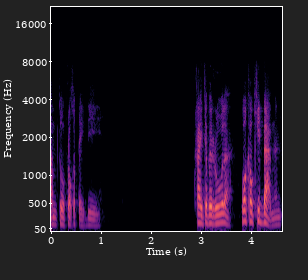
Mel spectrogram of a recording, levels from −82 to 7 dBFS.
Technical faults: Opus voice compression

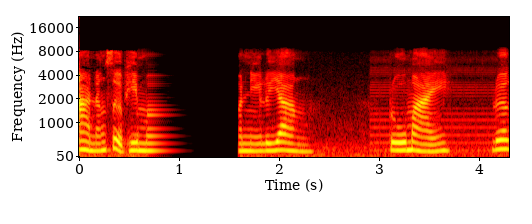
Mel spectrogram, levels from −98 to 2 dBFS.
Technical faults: call audio freeze

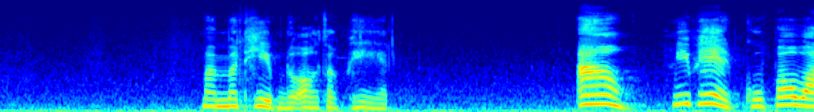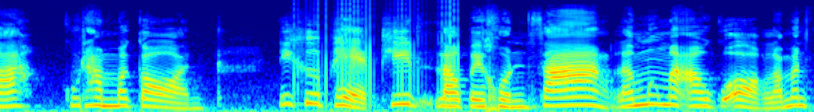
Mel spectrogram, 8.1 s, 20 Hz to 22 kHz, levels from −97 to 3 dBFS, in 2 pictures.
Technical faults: buffer tearing

